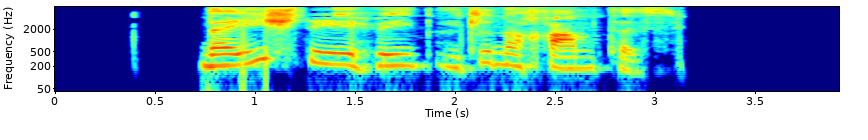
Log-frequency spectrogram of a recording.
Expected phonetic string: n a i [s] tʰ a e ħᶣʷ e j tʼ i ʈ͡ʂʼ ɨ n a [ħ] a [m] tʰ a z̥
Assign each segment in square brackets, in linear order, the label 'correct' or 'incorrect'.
incorrect: ʃ, incorrect: χ, correct

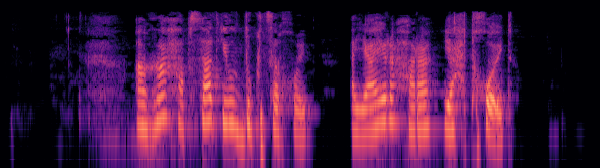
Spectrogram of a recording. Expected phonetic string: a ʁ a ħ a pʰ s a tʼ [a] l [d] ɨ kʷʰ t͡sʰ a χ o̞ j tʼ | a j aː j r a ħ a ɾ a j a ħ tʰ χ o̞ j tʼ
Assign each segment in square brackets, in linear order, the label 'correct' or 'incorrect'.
incorrect: i, correct

